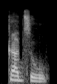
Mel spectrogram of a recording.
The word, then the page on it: kudzu: Indian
